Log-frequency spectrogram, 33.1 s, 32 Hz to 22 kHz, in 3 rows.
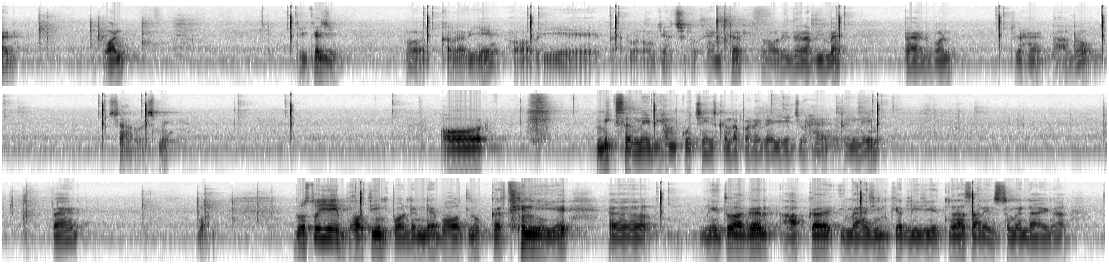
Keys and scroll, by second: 7.0 Return, 21.9 p, 23.4 -.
